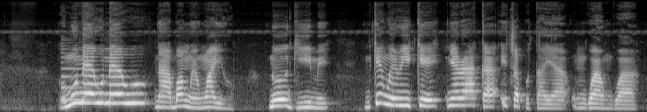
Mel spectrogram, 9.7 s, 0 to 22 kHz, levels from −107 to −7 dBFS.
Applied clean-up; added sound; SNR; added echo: none; Piano; 15 dB; none.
